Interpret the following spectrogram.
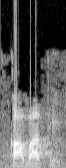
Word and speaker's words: কাবাতি: ওইটার নাম ছিল কাবাতি ওইটাকে এমনে কিপ্তি বলা হয় কিন্তু মূল উচ্চারণ হলো কাবাতি এক গ্রুপ হলো বানি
